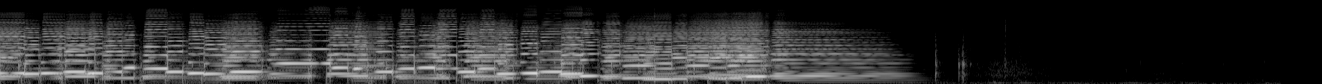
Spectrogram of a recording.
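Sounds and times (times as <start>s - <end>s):
waltz music: 0.0s - 9.2s.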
